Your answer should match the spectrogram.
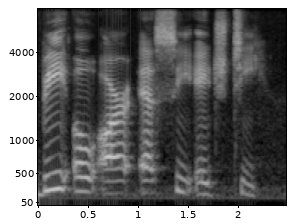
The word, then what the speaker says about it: borscht: How do you say it? Bort? B O R S C H T. – Borscht.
